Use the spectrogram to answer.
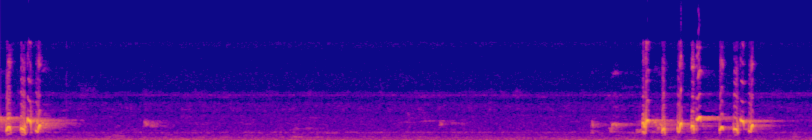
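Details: Stripe-throated bulbul song phrases, used to teach young birds and draw in wild birds. A short, bright burst opens the clip, then a faint low hum during a long pause, and a second bubbly string of rapid notes follows.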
